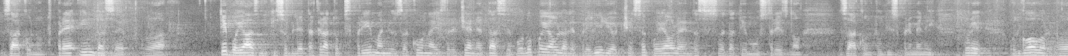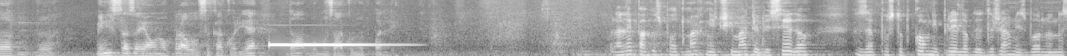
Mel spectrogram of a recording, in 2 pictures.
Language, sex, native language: Slovenian, male, Slovenian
